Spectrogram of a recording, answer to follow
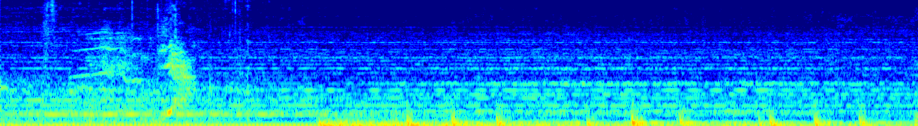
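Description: Trailer score: a low steady drone with a horse whinnying about a second in, then from about two seconds in a deep pulsing beat like a heartbeat, roughly three strokes a second.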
